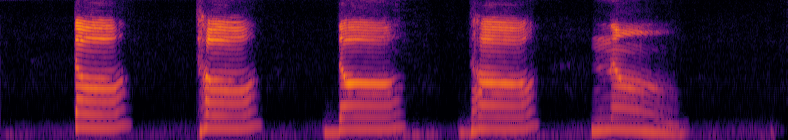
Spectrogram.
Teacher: 2 दातांच्या मध्ये या पुढच्या वरच्या आणि खालच्या दातांच्या मध्ये आपली जीभ येते. ओके? पुढे येते जीभ.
